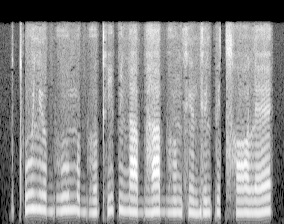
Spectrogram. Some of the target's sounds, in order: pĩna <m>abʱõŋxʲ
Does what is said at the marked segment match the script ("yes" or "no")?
no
